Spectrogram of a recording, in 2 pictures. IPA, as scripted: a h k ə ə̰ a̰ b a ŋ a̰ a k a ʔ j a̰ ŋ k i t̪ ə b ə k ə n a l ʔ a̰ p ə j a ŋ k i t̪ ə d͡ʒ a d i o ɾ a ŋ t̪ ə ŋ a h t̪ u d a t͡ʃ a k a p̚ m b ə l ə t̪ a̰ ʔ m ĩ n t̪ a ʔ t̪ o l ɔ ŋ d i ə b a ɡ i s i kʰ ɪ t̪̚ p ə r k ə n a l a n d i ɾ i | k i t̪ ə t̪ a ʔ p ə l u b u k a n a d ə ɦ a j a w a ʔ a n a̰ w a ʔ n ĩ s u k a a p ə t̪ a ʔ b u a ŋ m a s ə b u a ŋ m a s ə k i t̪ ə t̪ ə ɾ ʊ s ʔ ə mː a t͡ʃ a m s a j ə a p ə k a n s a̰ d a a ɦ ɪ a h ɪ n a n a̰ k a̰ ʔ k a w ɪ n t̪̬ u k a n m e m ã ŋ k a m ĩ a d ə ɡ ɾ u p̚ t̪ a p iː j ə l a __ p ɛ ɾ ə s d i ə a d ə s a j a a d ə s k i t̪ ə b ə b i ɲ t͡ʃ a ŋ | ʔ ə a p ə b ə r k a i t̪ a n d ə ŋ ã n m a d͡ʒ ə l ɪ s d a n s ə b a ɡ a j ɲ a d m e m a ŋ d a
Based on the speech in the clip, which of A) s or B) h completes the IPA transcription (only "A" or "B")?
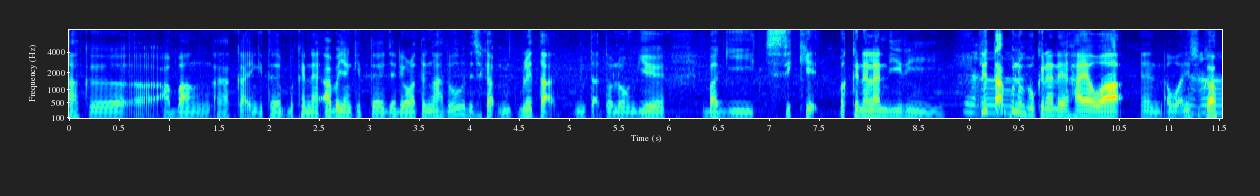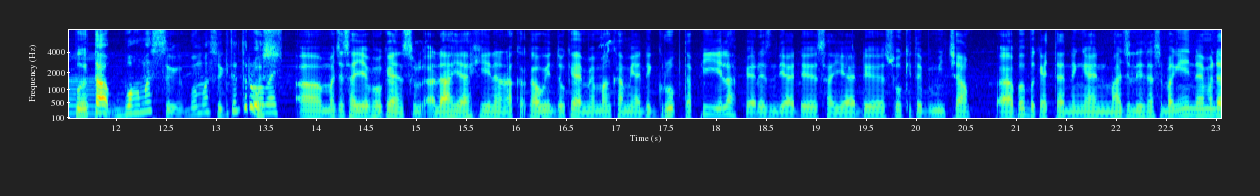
B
